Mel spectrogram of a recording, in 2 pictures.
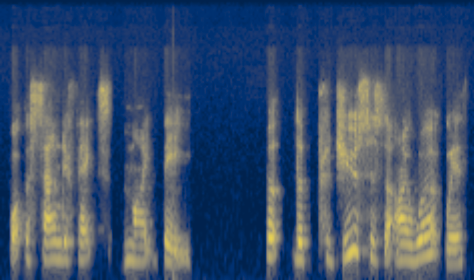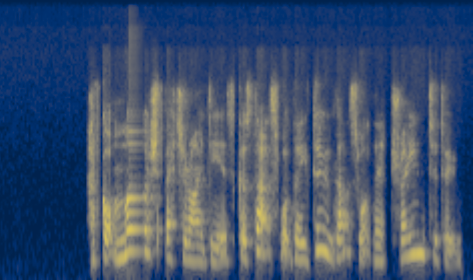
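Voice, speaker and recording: A middle-aged woman speaking as a podcast guest, explaining things in a measured way with pauses between phrases. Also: medium pitch, vocal fry, darkish tone, breathy edge, no room sound. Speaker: guest, audio drama writer. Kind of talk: thoughtful podcast conversation. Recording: dull, close dry lo-fi audio.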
